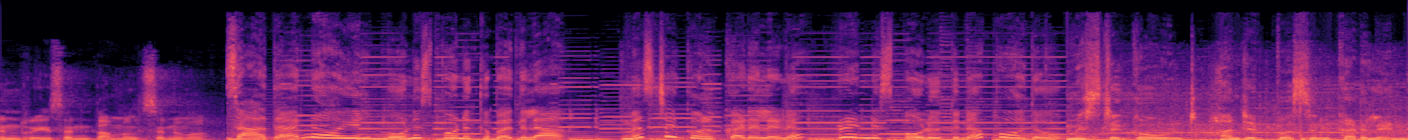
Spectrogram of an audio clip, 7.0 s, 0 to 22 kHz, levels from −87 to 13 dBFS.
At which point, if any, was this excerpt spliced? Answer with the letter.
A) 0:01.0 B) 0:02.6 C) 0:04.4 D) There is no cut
A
